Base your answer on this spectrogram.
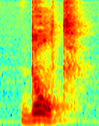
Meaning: inflection of dollen: 1. second/third-person singular present indicative 2. plural imperative
- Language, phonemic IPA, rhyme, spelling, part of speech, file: Dutch, /dɔlt/, -ɔlt, dolt, verb, Nl-dolt.ogg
